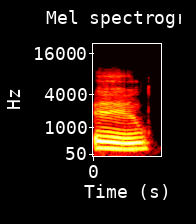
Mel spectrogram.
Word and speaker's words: Ou: Last name spelled O U pronounced U.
